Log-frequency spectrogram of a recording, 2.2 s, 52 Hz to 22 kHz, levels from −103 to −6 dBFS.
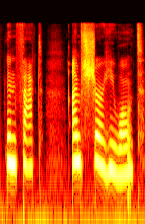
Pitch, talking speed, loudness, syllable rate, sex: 240 Hz, 165 wpm, -16 LUFS, 3.8 syllables/s, female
